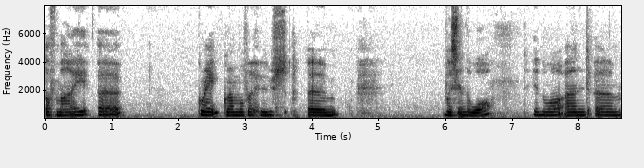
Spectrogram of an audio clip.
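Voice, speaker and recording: A somewhat breathy woman's voice, fairly high in pitch with a dark, mellow tone and ordinary pitch variation, at a very slow pace with long, frequent pauses. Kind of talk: casual talk to camera.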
